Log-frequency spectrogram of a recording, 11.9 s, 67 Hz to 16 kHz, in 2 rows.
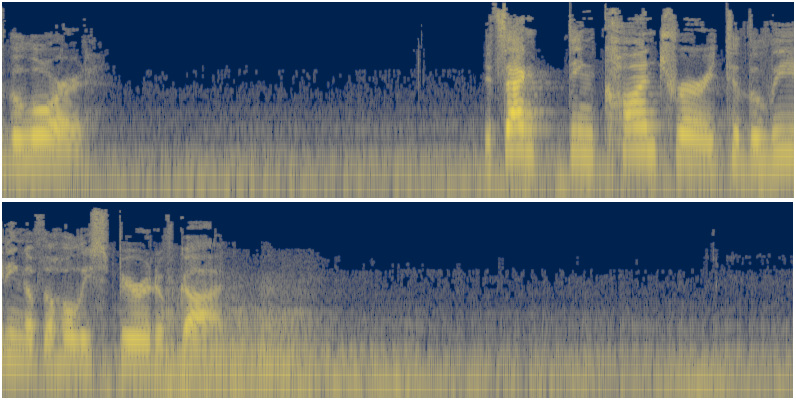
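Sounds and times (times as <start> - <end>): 
speech: 0.0 - 0.8, 3.6 - 7.8
passing motorcycle engine rumbling outside: 6.8 - 11.8.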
